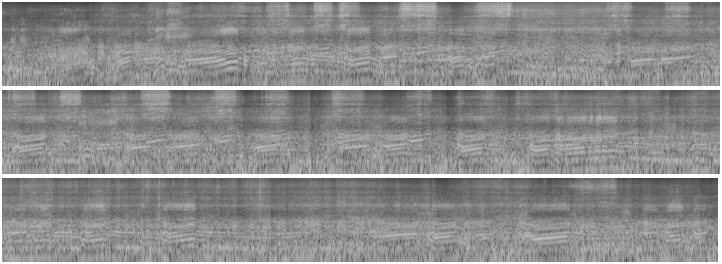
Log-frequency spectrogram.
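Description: Dirt bike engine close to the microphone, revving up and down again and again as it is ridden, with other dirt bikes and ATVs running nearby.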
